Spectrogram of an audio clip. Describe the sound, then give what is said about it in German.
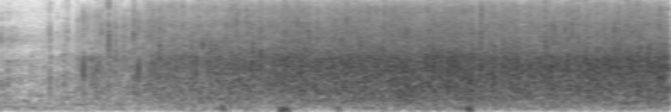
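Audience applause welcoming three artists starts as scattered claps and quickly swells into a steady, dense wash of clapping that stays loud to the end, with no voices over it. “Bitte begrüßt mit einem sehr, sehr herzlichen Applaus unsere drei Künstler von Übermorgen.”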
